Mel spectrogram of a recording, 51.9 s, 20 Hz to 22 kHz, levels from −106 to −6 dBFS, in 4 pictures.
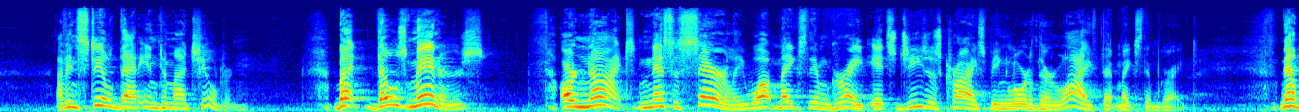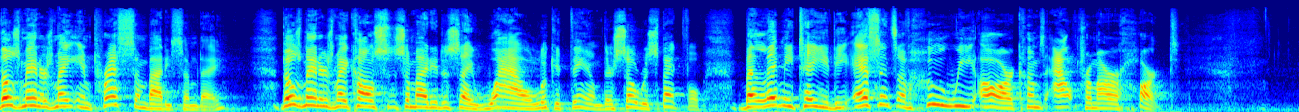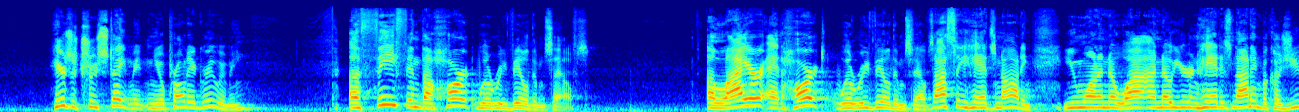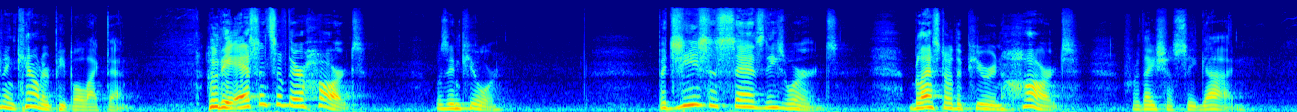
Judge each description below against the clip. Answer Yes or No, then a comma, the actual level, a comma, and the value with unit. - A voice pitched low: No, medium, 180 Hz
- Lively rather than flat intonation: Yes, wide, 6.5 semitones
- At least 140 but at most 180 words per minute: Yes, average, 155 wpm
